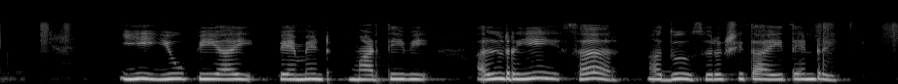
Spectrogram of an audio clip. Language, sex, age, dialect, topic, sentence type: Kannada, female, 18-24, Dharwad Kannada, banking, question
